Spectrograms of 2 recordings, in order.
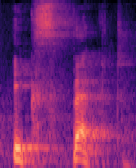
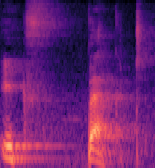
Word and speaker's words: expect: इसकी स्पेलिंग है, आप देख ही रहे हैं, EXPECT, एक्सपेक्ट। पढ़ेंगे दोस्तों ऐसे, एक्सपेक्ट। ये जो पै में जो ए है वहाँ पर ज़्यादा जोर देना है, वहाँ ज़्यादा रुकना है, वहीं पर स्ट्रेस है।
